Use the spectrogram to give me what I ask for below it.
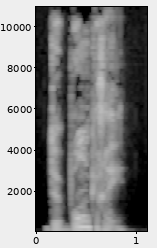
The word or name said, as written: de bon gre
